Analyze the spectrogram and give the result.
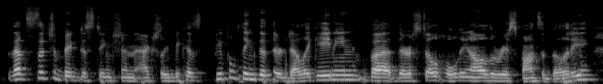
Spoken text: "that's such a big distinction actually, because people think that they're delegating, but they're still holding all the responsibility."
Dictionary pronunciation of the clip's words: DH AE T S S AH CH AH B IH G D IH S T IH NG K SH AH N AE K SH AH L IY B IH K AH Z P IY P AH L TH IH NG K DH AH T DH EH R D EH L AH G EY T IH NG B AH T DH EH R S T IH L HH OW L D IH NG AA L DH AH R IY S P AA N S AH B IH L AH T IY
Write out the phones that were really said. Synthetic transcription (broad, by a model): DH AE T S S AH CH AH B IH G D IH S T IH NG K SH AH N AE K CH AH L IY B IH K AH Z P IY P L TH IH NG K DH AH T DH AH R D EH L AH G EY T IH NG B AH T DH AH R S T IH L HH OW L D IH NG AA L DH AH R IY S P AA N S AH B IH L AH T IY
